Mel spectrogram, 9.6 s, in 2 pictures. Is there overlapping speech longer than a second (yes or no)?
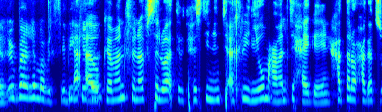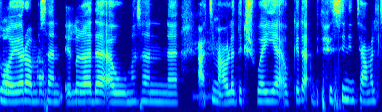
no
